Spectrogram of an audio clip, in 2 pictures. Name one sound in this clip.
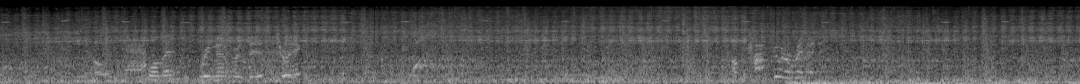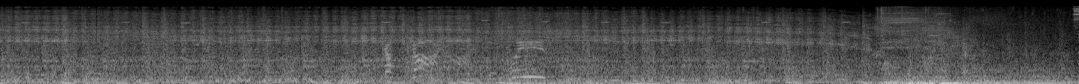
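A laser barrier hums steadily.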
